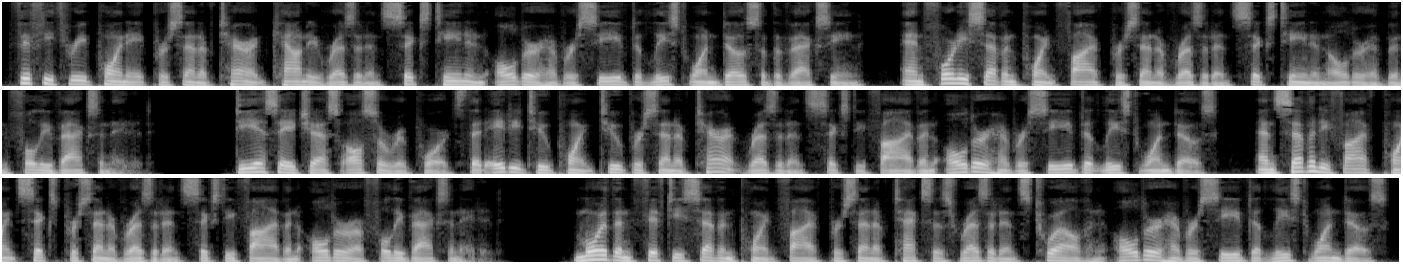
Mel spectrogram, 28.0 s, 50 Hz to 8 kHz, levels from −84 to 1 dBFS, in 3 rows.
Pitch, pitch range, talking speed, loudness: 100 Hz, 90-110 Hz, 150 wpm, -21 LUFS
